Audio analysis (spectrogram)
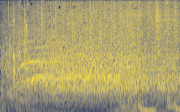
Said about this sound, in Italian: L'autocelebrazione con gli applausi sì. finti.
